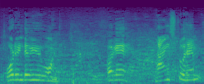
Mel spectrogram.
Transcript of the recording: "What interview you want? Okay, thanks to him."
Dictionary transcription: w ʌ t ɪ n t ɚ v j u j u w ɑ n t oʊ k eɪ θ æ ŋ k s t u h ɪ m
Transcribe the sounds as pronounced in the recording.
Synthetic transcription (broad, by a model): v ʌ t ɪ n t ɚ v j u j u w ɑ n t oʊ k eɪ t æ ŋ k s t u h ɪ m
